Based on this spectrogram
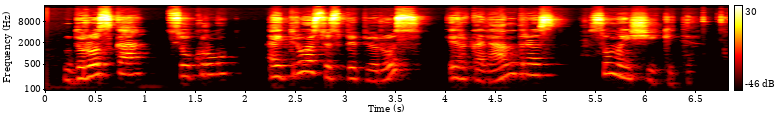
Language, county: Lithuanian, Vilnius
